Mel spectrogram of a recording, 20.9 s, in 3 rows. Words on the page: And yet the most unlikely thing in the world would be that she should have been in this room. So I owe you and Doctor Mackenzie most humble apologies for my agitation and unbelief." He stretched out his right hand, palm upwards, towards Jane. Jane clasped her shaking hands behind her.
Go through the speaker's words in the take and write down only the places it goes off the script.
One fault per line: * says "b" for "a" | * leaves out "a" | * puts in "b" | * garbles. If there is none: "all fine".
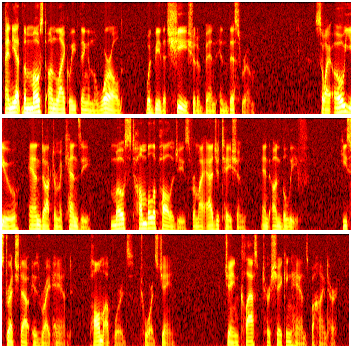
all fine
